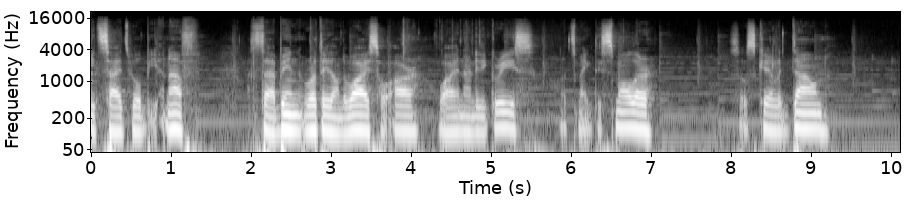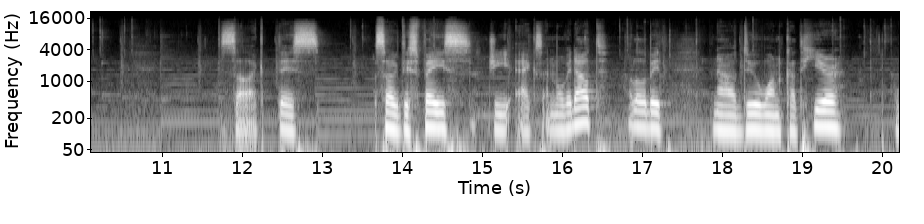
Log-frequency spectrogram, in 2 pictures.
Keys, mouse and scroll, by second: 1.9 Tab, 2.7 r, 5.2 s, 7.1 s, 10.5 click, 11.6 g, 14.3 g, 16.9 middle click, 17.6 ctrl+r, 19.7 ctrl+r.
